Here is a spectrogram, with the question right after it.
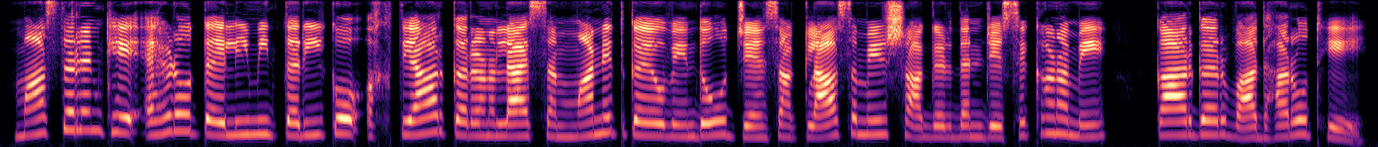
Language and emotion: Sindhi, neutral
